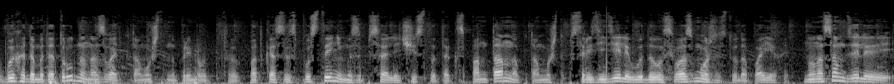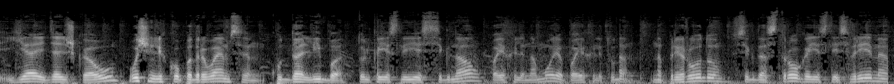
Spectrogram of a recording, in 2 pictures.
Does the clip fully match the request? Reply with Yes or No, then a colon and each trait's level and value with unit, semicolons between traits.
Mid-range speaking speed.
No: fast, 175 wpm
